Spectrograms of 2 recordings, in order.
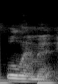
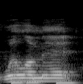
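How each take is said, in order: First: It uses the local pronunciation of the name. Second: It uses an outsider pronunciation of the name. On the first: The speaker calls it right. "No, it's" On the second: The speaker calls it wrong. "what people outside of Portland do"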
